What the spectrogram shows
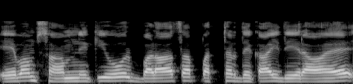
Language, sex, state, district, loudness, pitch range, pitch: Hindi, male, Jharkhand, Jamtara, -17 LUFS, 145-165 Hz, 150 Hz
